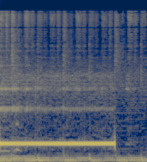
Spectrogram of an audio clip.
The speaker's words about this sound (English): Yeah, we are. We're making a phone call.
